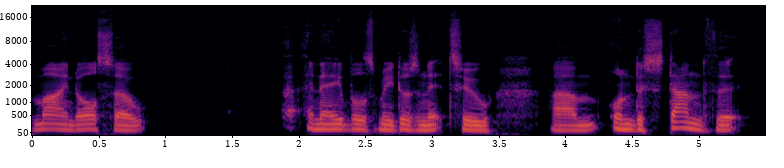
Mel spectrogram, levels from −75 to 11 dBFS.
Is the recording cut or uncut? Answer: uncut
